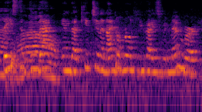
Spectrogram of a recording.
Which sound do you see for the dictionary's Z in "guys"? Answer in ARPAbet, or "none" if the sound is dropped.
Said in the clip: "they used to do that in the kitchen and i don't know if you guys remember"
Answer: Z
